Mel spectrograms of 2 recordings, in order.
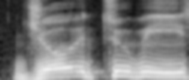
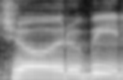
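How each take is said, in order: First: The t in 'to' is a clear t. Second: The t in 'to' is a soft r-like tap.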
